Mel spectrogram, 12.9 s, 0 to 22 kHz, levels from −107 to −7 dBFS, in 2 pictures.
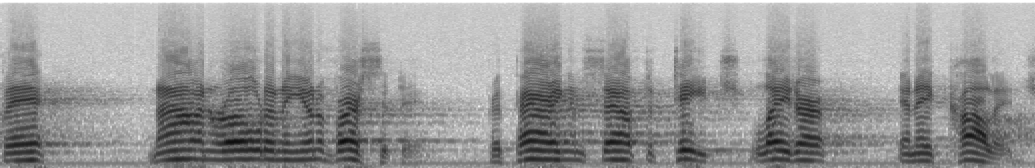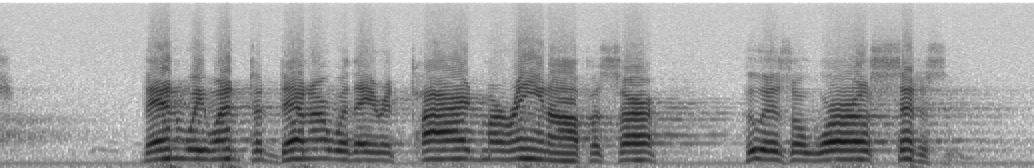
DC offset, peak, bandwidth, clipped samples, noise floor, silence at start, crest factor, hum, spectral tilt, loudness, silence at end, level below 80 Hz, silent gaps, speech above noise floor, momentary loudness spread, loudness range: under 0.1%; -4 dBFS; 19.5 kHz; under 0.1%; -54 dBFS; 0 s; 18 dB; none; -5 dB/octave; -21 LUFS; 0.55 s; -56 dBFS; none; 33 dB; 13 LU; 3 LU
